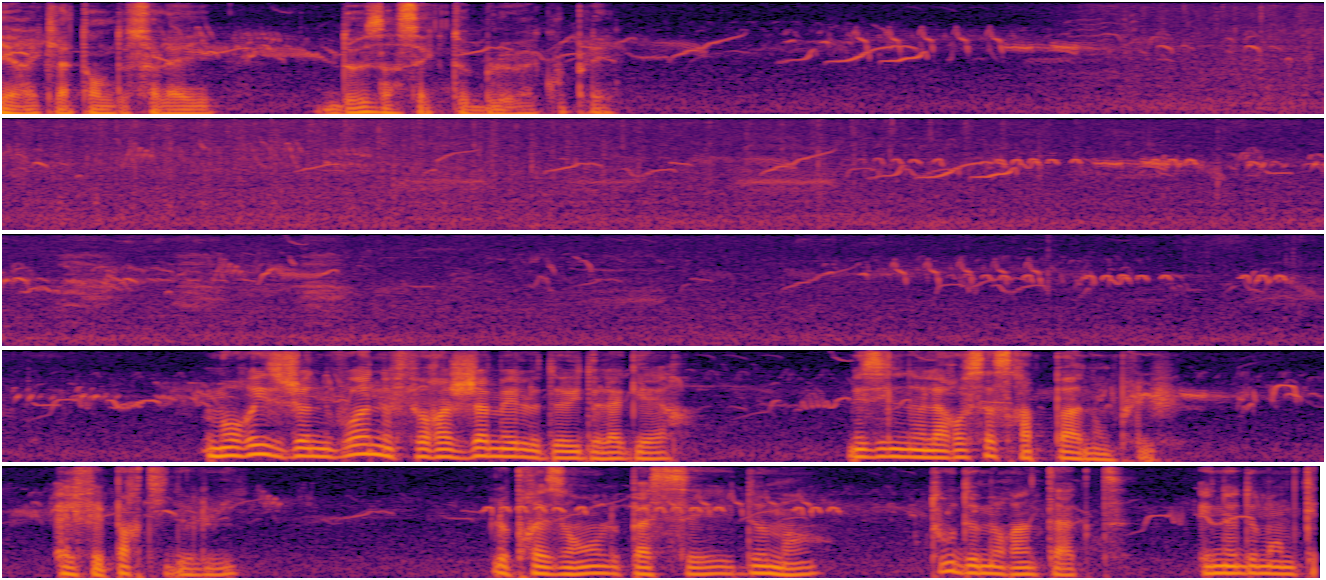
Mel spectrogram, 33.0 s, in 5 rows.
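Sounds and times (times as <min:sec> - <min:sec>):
faint steady hiss: 0:00.0 - 0:21.7
birds chirping and trilling: 0:00.0 - 0:33.0.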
